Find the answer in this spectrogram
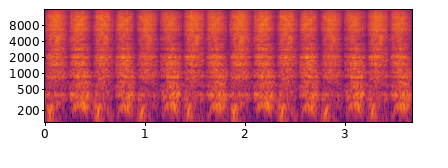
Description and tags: Quite simple sound of sawing wood made with a twine. Recorded with H1 ZOOM.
